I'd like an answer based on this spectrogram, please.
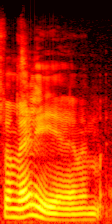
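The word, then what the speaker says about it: Van Wely: You pronounced Van Vele very well.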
